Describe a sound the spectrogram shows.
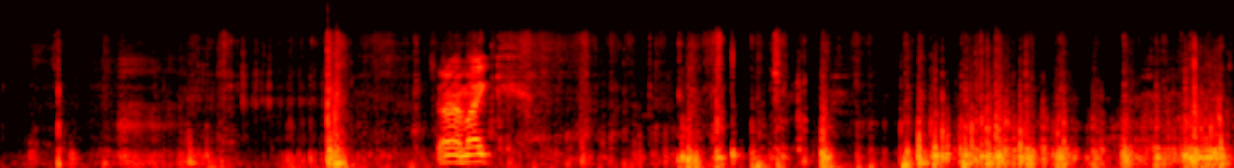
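Cardboard scrapes and rustles as hands open a box.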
